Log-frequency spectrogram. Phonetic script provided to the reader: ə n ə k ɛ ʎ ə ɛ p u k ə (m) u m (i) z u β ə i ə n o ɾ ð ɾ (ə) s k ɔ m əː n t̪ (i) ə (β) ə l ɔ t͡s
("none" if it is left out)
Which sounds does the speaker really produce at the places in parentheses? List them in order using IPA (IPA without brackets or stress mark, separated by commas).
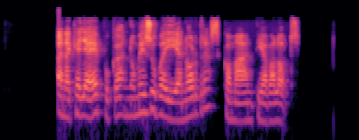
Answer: n, e, ə, i, β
